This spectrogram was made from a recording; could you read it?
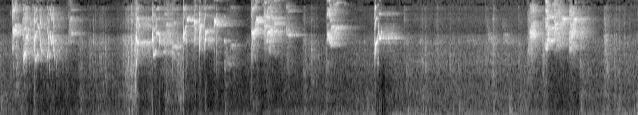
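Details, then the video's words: Singing pet lovebird delivers long bouts of scratchy, buzzy chatter broken by short pauses, mixing harsh squeals with higher squeaky notes. "LOVEBIRD SINGING & CHIRPING SOUNDS"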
